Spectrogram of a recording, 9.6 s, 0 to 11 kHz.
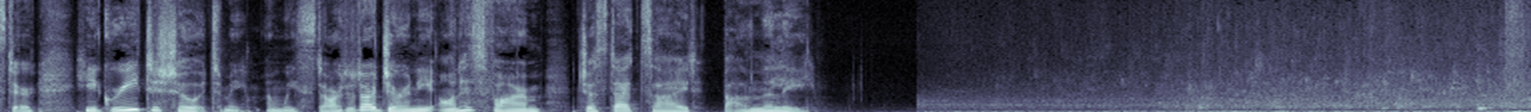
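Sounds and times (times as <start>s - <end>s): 
speech: 0.0s - 5.2s
river water flowing at a confluence on a farm near Ballinalee: 5.8s - 9.5s.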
